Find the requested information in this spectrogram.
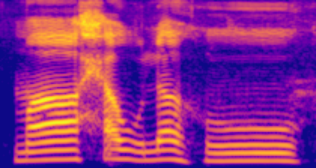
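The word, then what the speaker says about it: ما حوله: Pronounce Ha from the middle part of your throat. Do not read Ma hawlahu, but Ma hawlahu. And stretch ulta pesh on Ha. Ma hawlahu.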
